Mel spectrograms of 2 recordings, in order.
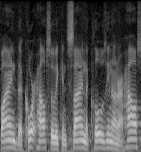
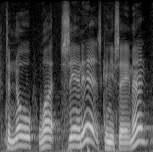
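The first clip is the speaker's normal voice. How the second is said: normal talking voice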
